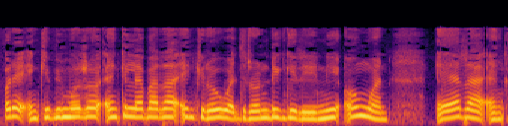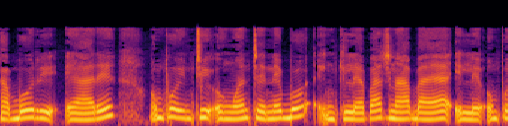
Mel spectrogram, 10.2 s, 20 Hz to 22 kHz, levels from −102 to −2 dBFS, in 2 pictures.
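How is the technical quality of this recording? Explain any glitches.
The recording is limited by lossy compression that is plainly audible throughout the speech. Across the whole clip, AAC compression is the likely cause: nothing is present above 9.8 kHz, and what remains sounds dull, smeared and warbly on sibilants. The coder discarded and coarsely quantised spectral detail to save bits, consistent with a low rate around 32 kbps.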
